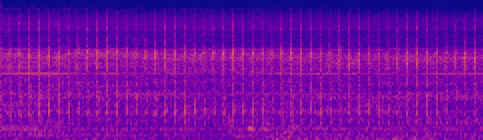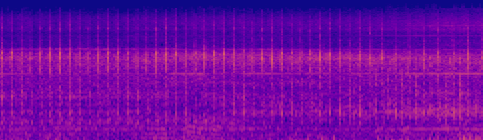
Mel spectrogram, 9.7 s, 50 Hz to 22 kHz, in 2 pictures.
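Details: Mercedes W210 E280 4MATIC: sharp, regular ticking knock about three and a half per second over the running engine, steady throughout; internal engine knock, owner has suspicions but cause unconfirmed.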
